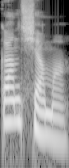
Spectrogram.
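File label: "кансяма", Komi, female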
